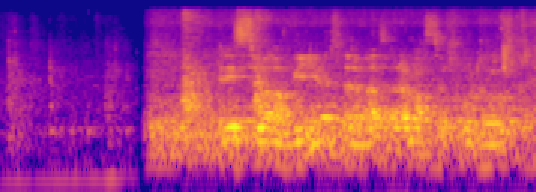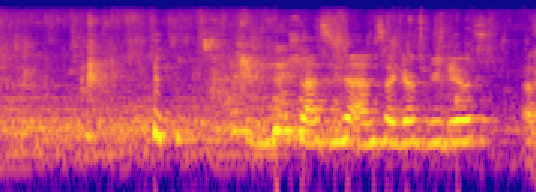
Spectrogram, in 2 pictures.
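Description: A woman talks and laughs with animation close by.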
